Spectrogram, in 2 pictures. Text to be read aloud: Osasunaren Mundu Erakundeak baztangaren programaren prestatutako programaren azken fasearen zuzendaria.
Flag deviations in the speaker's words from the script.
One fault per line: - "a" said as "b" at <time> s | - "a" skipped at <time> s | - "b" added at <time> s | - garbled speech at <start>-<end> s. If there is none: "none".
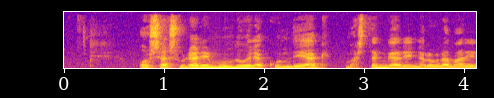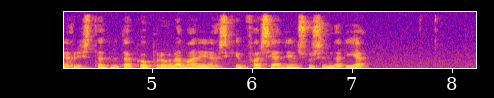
none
